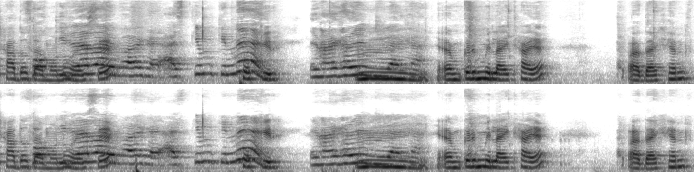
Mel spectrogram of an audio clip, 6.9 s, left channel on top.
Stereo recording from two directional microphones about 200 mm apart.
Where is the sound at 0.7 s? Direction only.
40° left (ahead or behind).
